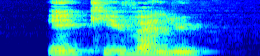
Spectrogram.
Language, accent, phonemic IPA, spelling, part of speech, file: French, Canada, /e.ki.va.ly/, équivalut, verb, LL-Q150 (fra)-équivalut.wav
- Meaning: third-person singular past historic of équivaloir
